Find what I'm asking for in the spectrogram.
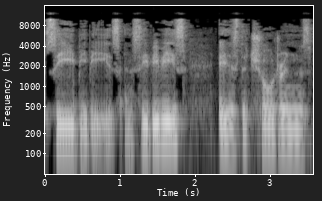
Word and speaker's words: CBeebies: So it's called CBeebies, which is spelled C-B-E-E-B-I-E-S.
